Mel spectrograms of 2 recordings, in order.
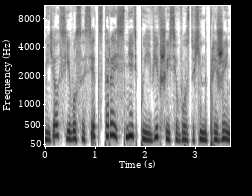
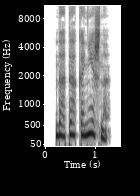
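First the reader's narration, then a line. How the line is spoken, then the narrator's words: Slightly frightened. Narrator (Russian): чуть испуганно произнесла Надя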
